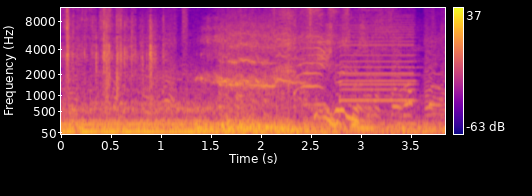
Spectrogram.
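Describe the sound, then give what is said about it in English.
A car pulling over with its tyres skidding. A dense rumble of engine and road noise is followed by sharp, wavering tyre squeals toward the end. “There's 20 quid for you if you pull over right now.”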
